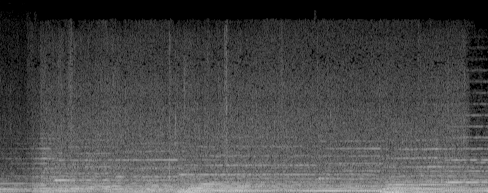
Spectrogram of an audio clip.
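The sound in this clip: Pouring rain falls by the side of a road, a steady dense hiss that runs through the whole clip, with sustained low tones beneath it.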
